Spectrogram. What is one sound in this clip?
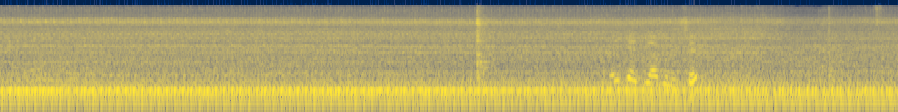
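A motorcycle engine idles steadily nearby.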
